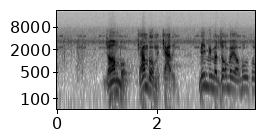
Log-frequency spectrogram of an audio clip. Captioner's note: speaking African Language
